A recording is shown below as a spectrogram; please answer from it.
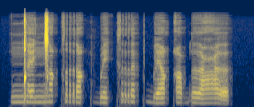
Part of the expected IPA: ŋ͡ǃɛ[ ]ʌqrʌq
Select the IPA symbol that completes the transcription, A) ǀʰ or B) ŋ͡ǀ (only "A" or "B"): B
